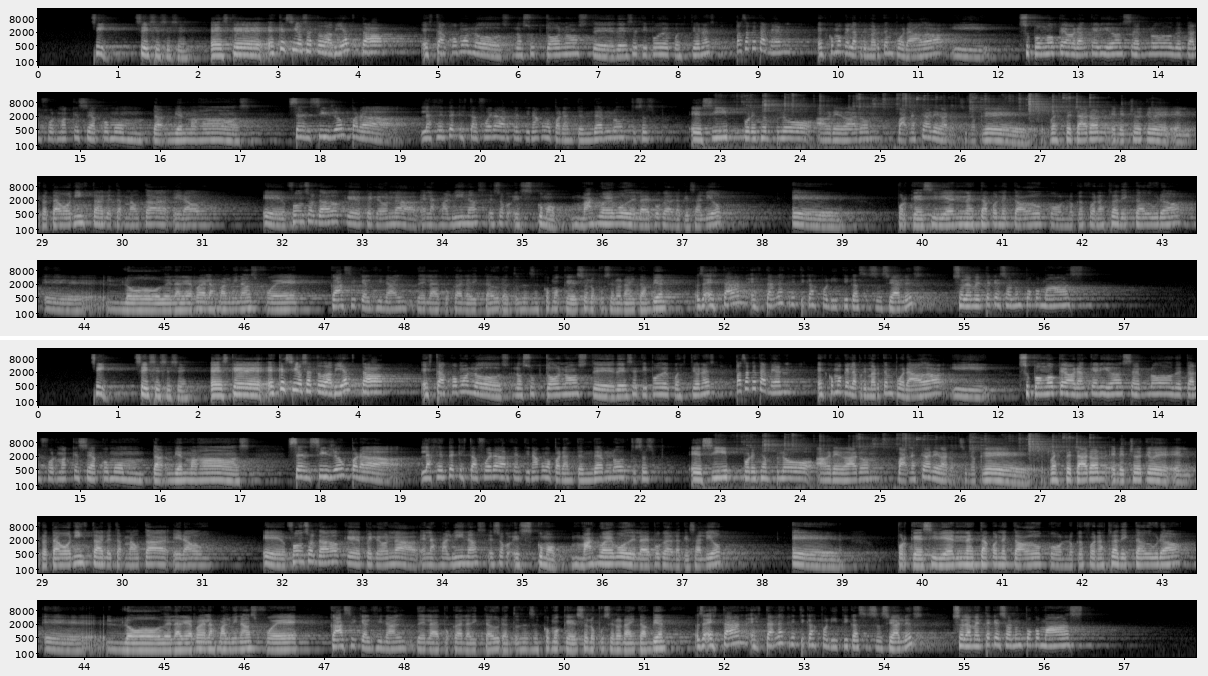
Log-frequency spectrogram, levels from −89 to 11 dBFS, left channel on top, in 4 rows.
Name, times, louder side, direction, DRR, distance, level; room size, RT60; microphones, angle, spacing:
voice 1, 1.2-4.3 4.8-8.4 8.7-9.4 9.7-11.9 12.3-17.1 17.6-19.0 19.3-22.1 22.6-31.1 31.8-37.5 38.4-39.0 39.7-46.7 47.1-51.3 51.6-54.5 54.9-56.5, right 3 dB, 35° right, 9 dB, 0.5 m, -29 dB
Keys jangling, 22.6-28.7, left 1 dB, ahead, 3.4 m, -43 dB
19.0 x 18.0 x 3.9 m, 2.3 s
head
